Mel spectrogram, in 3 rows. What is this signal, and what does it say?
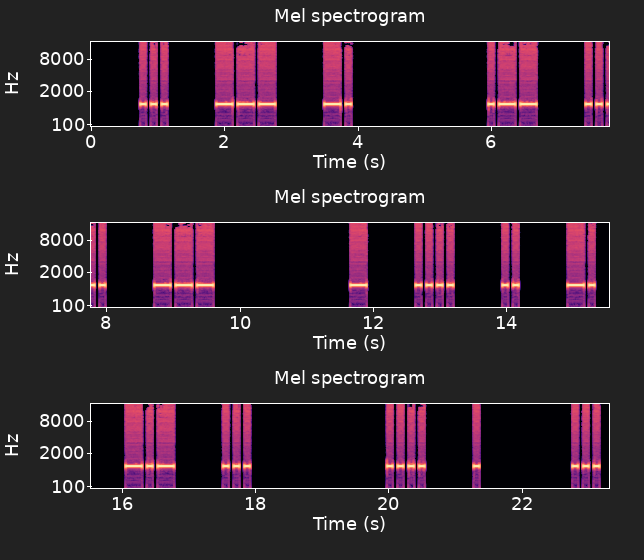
Morse code, heard as a keyed tone, about 15 wpm, spaced as for 8 wpm, 1000 Hz. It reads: SON WHO THINKS HE S
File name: qotdfiles / 8wpm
